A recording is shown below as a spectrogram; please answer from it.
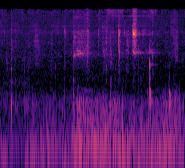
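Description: Wind buffeting the camera microphone as a steady rumble, with a couple of sharp knocks from a tennis ball being hit and bouncing on a hard court, one just after the start and one near the end.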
